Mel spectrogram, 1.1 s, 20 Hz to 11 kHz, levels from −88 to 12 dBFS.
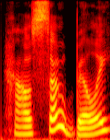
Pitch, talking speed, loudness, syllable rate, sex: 210 Hz, 160 wpm, -14 LUFS, 4.8 syllables/s, female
